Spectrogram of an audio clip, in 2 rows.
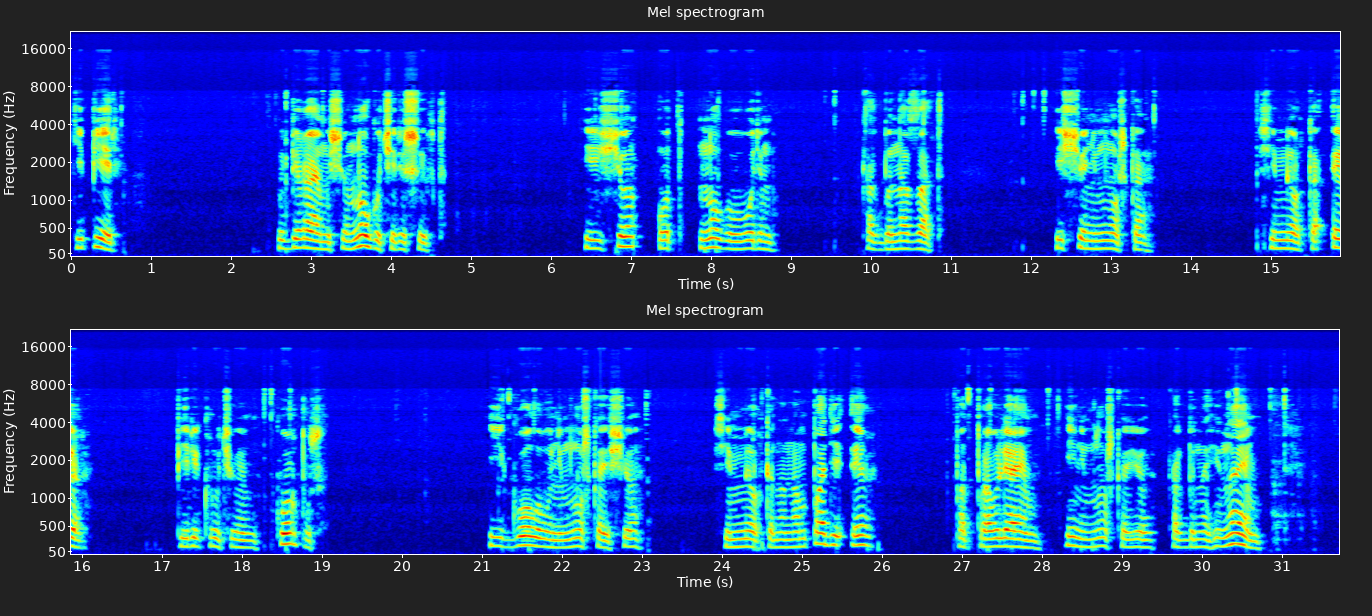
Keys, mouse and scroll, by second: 2.3 shift+click, 3.1 middle click, 6.8 middle click, 7.8 g, 11.6 click, 12.4 middle click, 15.4 KP_7, 16.6 r, 18.5 middle click, 21.1 click, 21.6 middle click, 24.6 KP_7, 25.7 r, 27.2 middle click, 28.5 r, 30.9 middle click.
